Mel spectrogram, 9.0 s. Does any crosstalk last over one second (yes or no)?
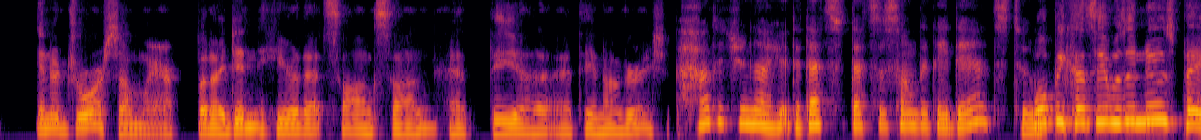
no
